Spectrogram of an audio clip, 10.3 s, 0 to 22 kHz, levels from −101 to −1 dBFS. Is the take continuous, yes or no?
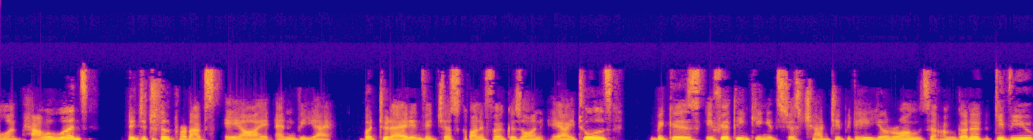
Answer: no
